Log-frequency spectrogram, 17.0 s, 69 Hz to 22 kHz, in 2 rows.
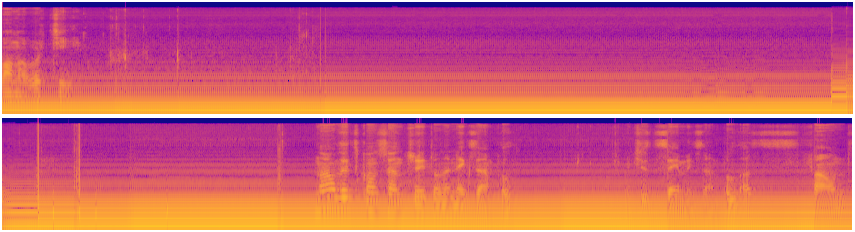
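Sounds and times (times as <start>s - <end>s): electrical mains hum: 0.0s - 17.0s
clicks: 11.2s - 11.4s.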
